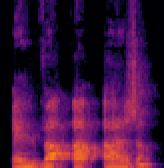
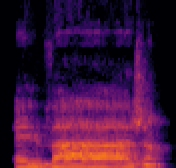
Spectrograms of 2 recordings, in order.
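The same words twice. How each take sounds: First: The A vowels are separated by short breaks. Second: The A vowels run together without any silence. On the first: The speaker calls it wrong. "Je ne dis pas" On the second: The speaker calls it right. "sans qu'il y ait de silence"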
